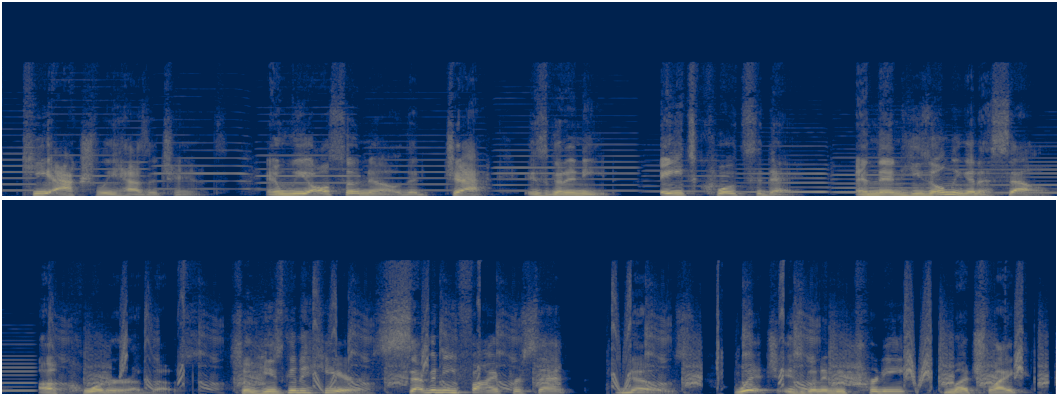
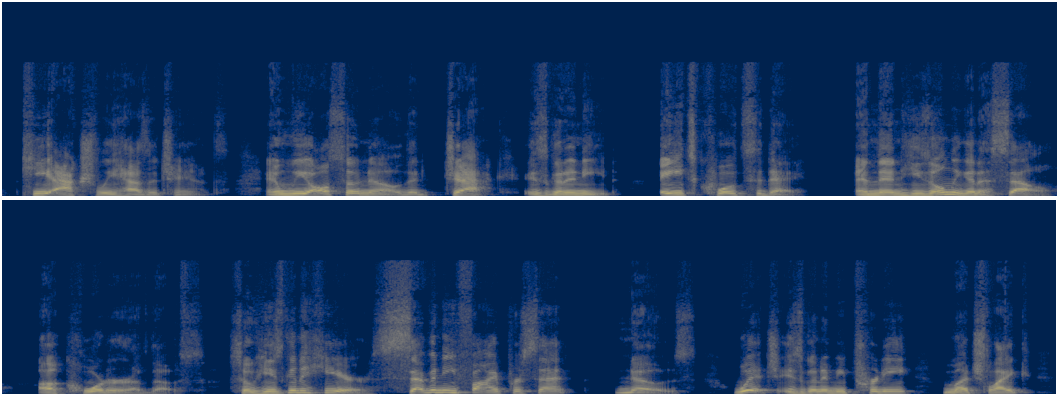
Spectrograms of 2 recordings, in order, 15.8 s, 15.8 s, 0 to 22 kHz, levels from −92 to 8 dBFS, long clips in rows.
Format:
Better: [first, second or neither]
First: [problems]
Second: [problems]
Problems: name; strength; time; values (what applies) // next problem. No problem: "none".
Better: second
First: background music; noticeable; throughout; 15 dB below the speech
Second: none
